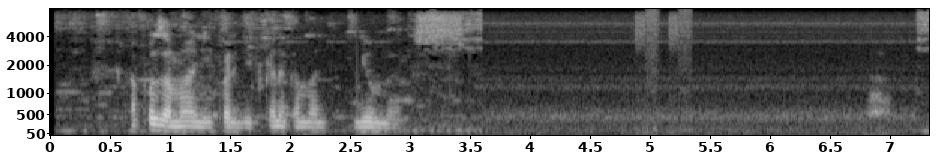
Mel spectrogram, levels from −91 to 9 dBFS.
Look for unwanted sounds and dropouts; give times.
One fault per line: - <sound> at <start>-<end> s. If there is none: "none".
- laugh at 4.9-5.4 s
- bark at 6.8-7.0 s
